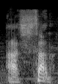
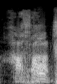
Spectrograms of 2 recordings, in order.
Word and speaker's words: Hazard: Se pronuncia Hazard. No digáis como dice Pidal, Hazard.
